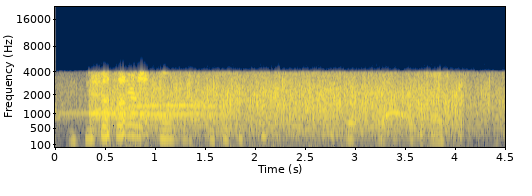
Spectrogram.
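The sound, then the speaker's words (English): A burst of applause begins abruptly and keeps going steadily for several seconds as a dense, even clatter of clapping, with faint voices or cheers mixed underneath before it eases off. “That deserves some applause.”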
